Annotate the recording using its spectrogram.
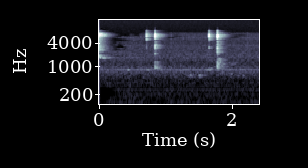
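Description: Computer mouse button clicks: two pairs of short sharp clicks about a second apart, with a quiet room in between.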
